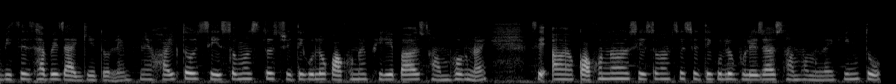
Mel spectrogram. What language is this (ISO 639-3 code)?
ben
